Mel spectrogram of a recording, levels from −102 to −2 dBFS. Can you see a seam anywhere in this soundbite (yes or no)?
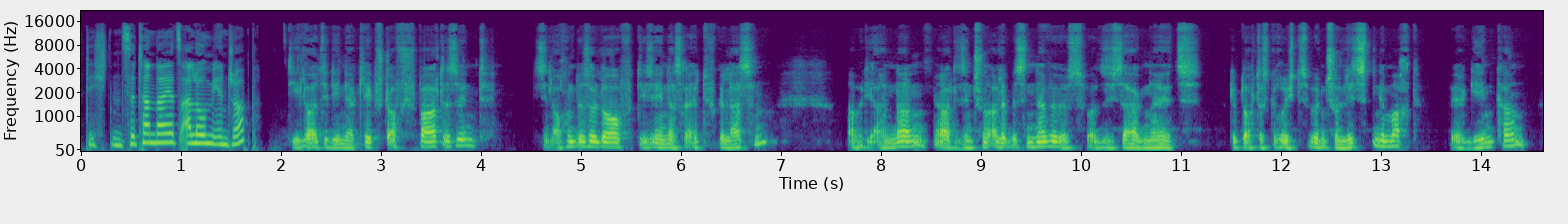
no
